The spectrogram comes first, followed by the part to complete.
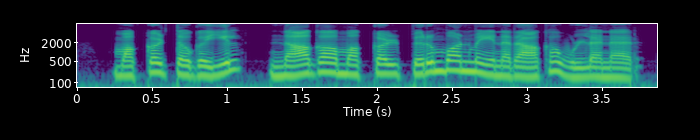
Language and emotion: Tamil, neutral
